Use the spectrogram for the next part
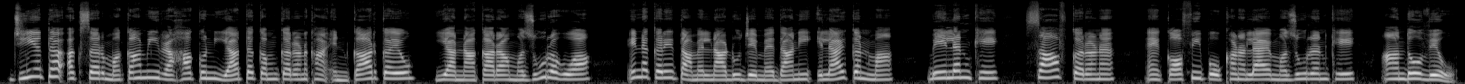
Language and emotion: Sindhi, neutral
